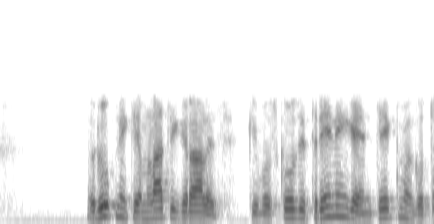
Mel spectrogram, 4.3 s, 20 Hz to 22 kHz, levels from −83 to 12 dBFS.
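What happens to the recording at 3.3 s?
At 3.3 s you're hearing G.729 codec coding, present throughout: speech squeezed into roughly 150 Hz–3.4 kHz and rebuilt from a vocal-tract model, sounding rough and synthetic, consistent with 8 kbit/s.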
